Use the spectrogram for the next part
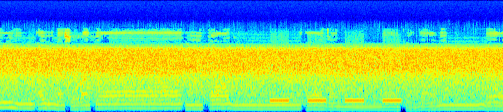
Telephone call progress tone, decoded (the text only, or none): busy tone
